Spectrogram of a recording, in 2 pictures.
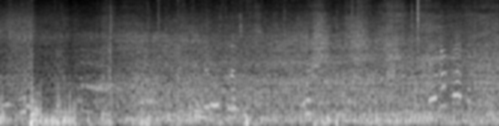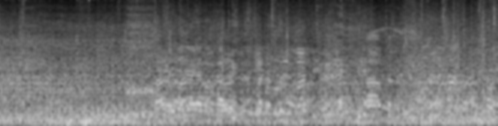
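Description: A crowd of men chatter and call out nearby, outdoors.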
